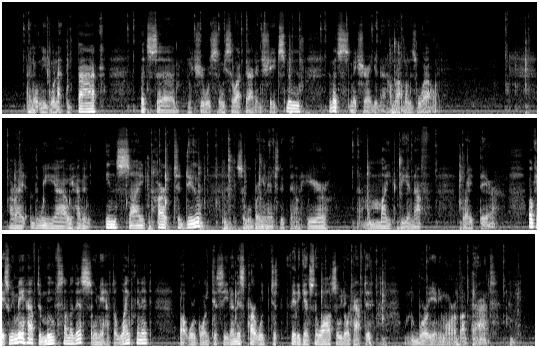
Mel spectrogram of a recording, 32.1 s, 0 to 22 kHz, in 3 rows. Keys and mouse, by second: 0.4 click, 0.9 Tab, 1.3-2.0 middle drag, 3.1-3.9 right drag, 4.3 click, 4.8 right click, 5.8 shift+middle click, 6.9-7.5 right drag, 7.9 alt+a, 8.0-10.1 middle drag, 10.5-10.8 middle drag, 11.0-13.2 middle drag, 13.7 shift+middle drag, 14.0 middle click, 14.6 Tab, 14.8 click, 15.2 alt+a, 15.9 ctrl+r, 17.7 click, 18.0 Tab, 18.6 alt+a, 18.9-19.4 middle drag, 19.9-25.6 middle drag, 26.1-26.8 middle drag, 27.8-28.4 middle drag, 28.8 shift+middle click, 29.1-29.9 middle drag, 30.6 shift+middle click, 30.9-31.4 middle drag.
